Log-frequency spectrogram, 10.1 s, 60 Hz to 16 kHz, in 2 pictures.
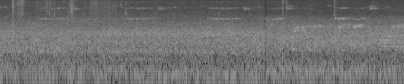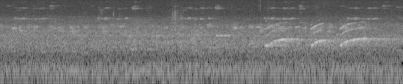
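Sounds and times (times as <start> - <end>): siren whoops: 7.8 - 10.0.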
